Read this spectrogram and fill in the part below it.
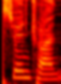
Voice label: "xuan1chuan2", Chinese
